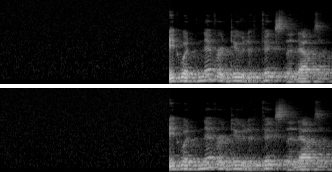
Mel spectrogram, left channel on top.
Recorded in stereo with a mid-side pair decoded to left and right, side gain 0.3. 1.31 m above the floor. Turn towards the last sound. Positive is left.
turn(degrees=55)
